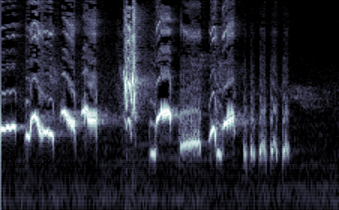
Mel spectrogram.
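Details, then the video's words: White-rumped shama singing varied morning-lure song: mellow slurred whistles, a harsh rasp, lower fluty notes, then a quick run of five short repeated notes fading out. "suara Murai Batu BONGKAR ISIAN"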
